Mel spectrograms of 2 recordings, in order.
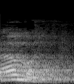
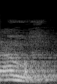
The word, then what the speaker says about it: عمرو: لا، عند ابن عمرو. حدثنا معاوية بن عمرو. لحظة، لا، التمييز سهل بين عمر وعمر. عمر بفتح العين بعدها واو تكتب ولا تنطق، وعمر بضم العين لا يكتب بعدها شيء.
